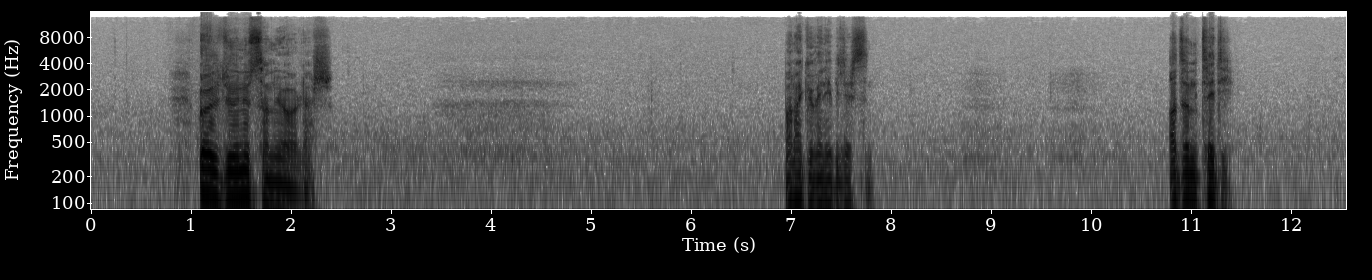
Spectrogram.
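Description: A man speaks quietly and calmly, close by, in short phrases.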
